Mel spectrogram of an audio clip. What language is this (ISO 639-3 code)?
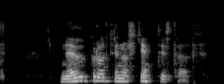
isl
